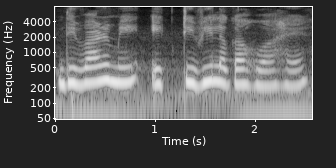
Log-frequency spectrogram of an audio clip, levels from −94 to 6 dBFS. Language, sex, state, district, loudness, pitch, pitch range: Hindi, female, Assam, Kamrup Metropolitan, -12 LUFS, 245 Hz, 235-260 Hz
